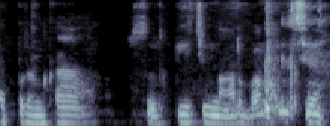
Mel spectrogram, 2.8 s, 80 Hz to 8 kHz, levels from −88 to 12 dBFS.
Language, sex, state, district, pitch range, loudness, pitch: Angika, female, Bihar, Bhagalpur, 135-145 Hz, -20 LUFS, 145 Hz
